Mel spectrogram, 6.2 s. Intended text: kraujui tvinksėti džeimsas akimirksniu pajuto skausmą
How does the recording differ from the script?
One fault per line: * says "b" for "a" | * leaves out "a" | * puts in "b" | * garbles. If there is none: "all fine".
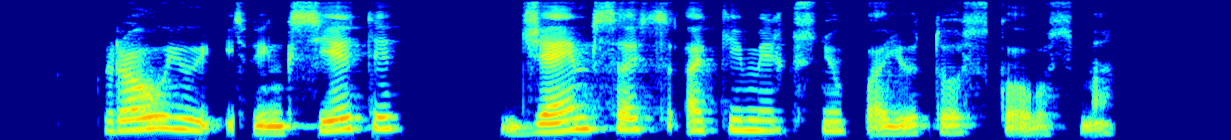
all fine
